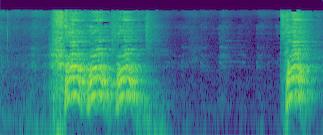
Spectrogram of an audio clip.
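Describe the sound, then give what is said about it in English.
A dog barking loudly: a burst of rapid, harmonic barks, then silence, then another bark, with no talk. “God damn it, I hate my dog. Stop! There's no one out there!”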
